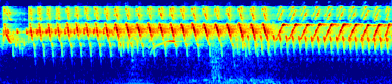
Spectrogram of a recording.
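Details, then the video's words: Canary song used for tutoring caged birds and luring wild ones: a dense, fast buzzy trill held high and steady, with rapid pulsing notes layered over it and no pause throughout. "Suara Kicauan Burung Kenari Menggila Untuk Masteran Dan Pikat"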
